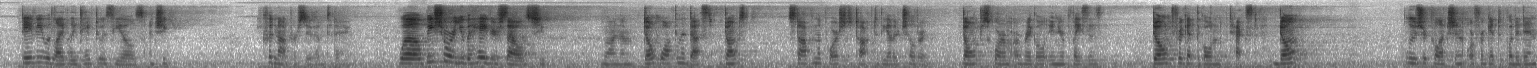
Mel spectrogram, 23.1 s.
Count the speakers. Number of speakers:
1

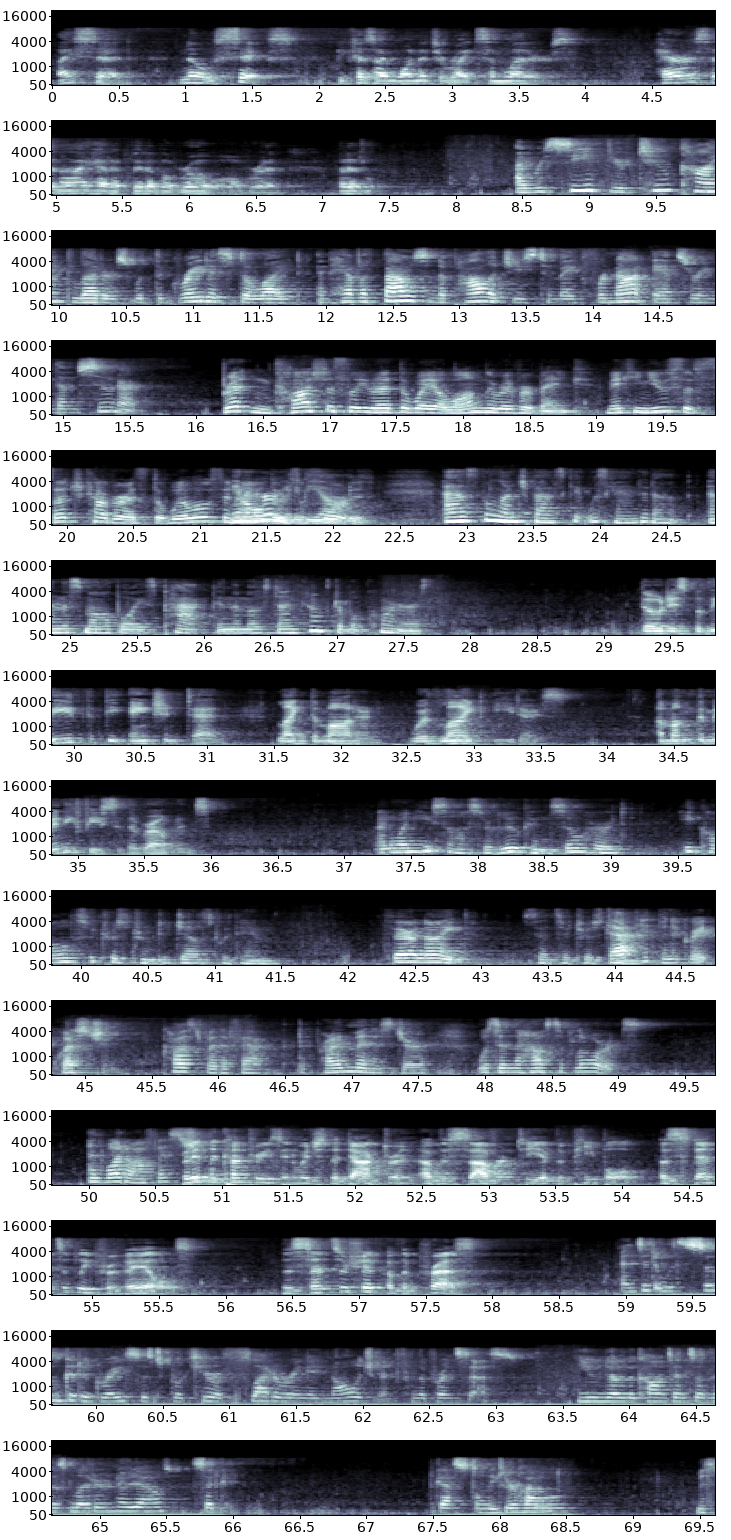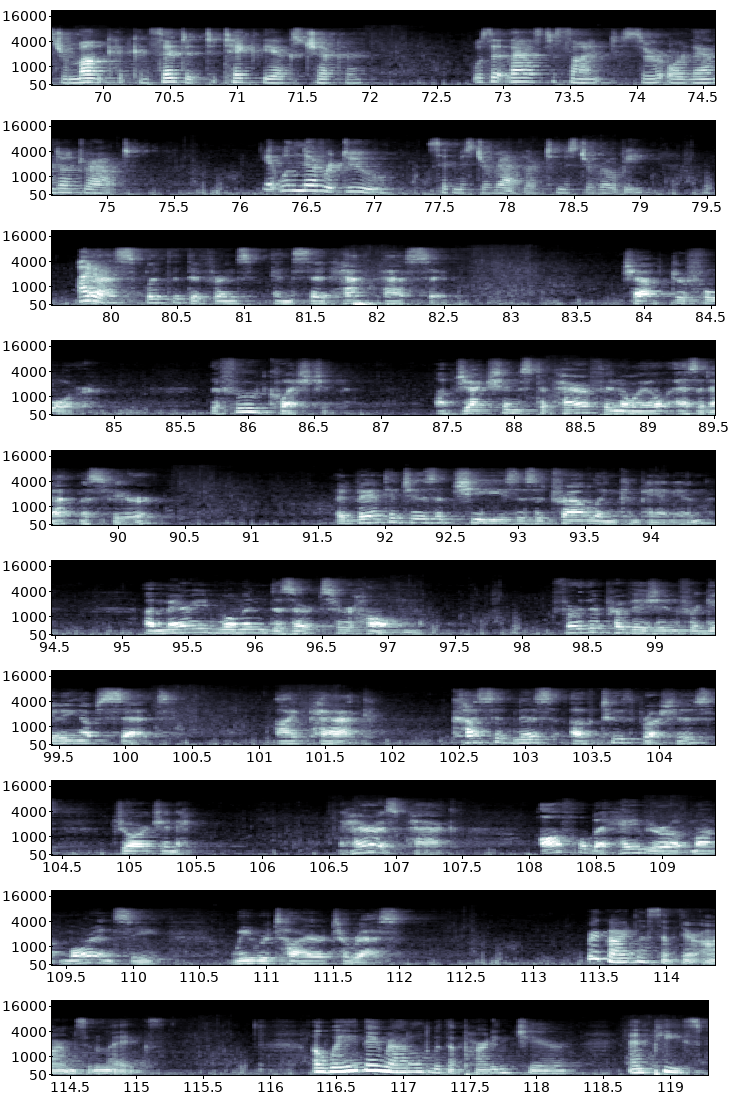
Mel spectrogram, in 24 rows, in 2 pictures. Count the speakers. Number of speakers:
9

